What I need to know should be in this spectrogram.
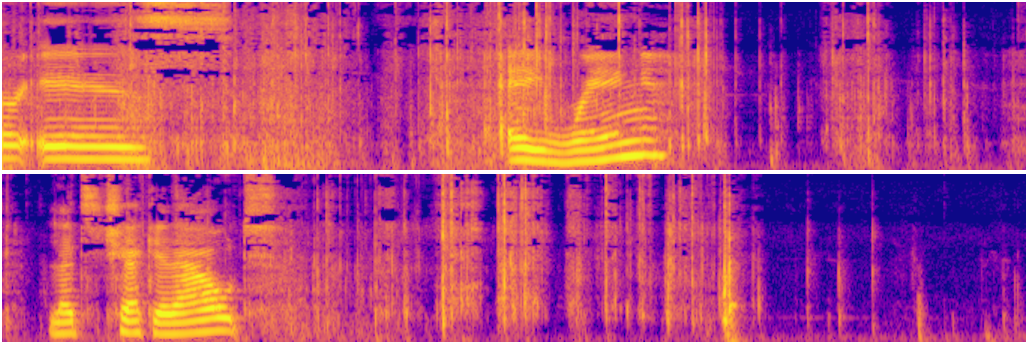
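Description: A plastic wrapper crinkles in someone's hands.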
